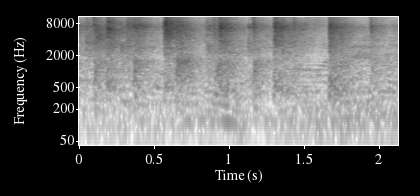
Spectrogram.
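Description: Hand claps from a small audience, a run of sharp claps about three or four a second that stops near the end.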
